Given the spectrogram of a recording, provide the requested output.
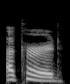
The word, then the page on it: occurred: British English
